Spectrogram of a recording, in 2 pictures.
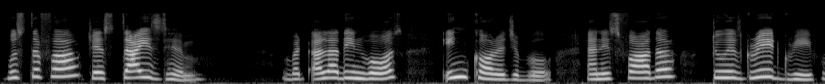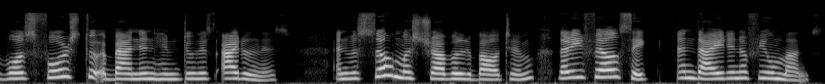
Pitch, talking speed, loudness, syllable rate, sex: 270 Hz, 140 wpm, -17 LUFS, 4.2 syllables/s, female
